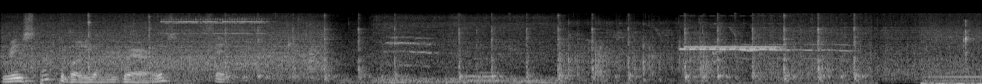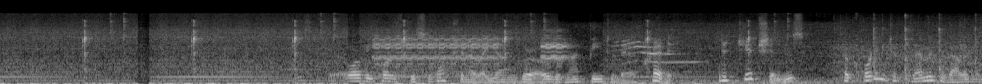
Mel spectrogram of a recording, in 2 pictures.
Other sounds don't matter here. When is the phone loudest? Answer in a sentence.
The volume of the phone peaks at 7 seconds.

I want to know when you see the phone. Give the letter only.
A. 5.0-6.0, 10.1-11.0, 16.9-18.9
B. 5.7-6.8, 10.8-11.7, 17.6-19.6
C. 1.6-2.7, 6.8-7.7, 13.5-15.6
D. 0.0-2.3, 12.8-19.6
C.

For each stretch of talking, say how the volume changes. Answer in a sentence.
You can hear the talking briefly from 0.0 to 2.3 s; and from 12.8 to 19.6 s, at a steady volume.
